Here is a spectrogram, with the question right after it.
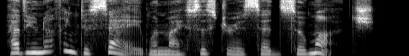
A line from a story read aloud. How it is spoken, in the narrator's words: I interposed sharply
